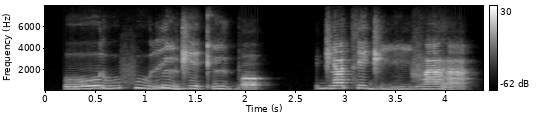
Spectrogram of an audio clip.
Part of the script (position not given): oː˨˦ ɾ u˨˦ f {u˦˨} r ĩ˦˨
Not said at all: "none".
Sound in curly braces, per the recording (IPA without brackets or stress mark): u˦˨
